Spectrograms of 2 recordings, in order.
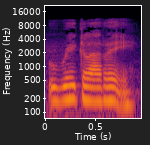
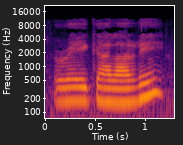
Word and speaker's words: regalaré: Yo regalaré. – Say it again, please. – Regalaré. – Regalaré. – I left out a syllable the first time, didn't I? – Sí.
